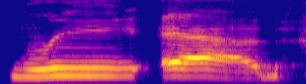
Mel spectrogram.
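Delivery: bread split into two syllables, be-read; learner's two-syllable bread. Shown as a demonstration. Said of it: "many people wanna pronounce it as bread".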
